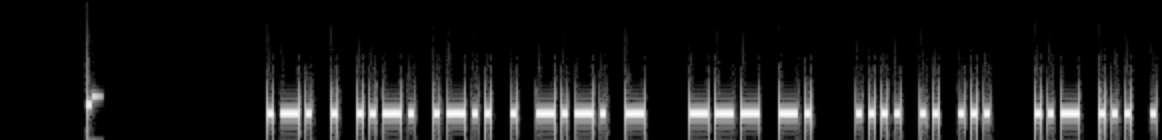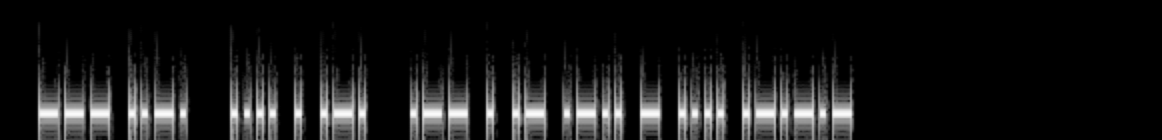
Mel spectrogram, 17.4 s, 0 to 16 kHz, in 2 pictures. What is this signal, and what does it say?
Morse code, heard as a keyed tone, about 25 wpm, 700 Hz. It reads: REFLECT ON HIS USE OF HER WEALTH.
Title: Sentences from Top 1500 Words 25wpm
